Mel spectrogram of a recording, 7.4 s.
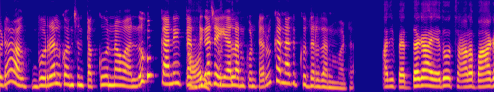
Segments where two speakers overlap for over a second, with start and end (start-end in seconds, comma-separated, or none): none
